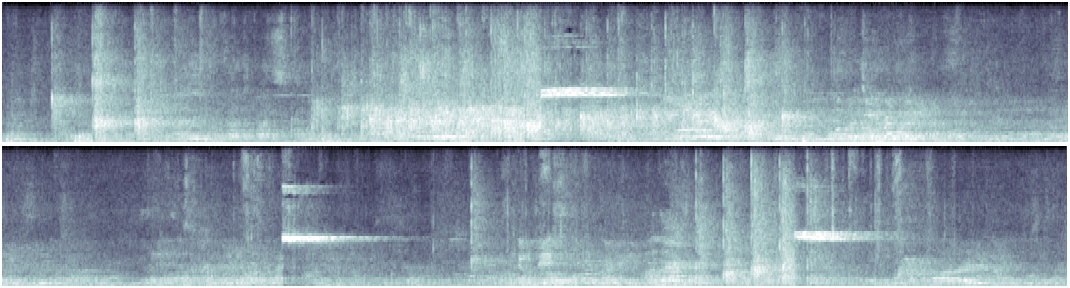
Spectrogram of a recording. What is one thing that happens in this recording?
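A crowd of spectators shouts and cheers in an echoing gym.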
